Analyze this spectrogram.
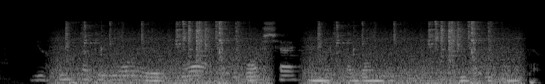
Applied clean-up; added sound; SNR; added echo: none; Coin (dropping); -1 dB; none.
